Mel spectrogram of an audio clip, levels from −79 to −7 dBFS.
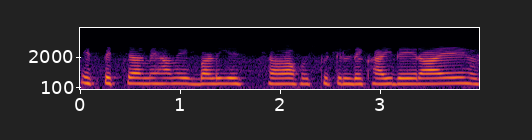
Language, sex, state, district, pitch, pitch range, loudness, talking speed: Hindi, female, Uttar Pradesh, Hamirpur, 235 Hz, 230-240 Hz, -31 LUFS, 210 wpm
